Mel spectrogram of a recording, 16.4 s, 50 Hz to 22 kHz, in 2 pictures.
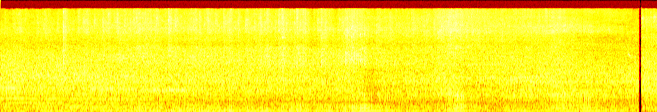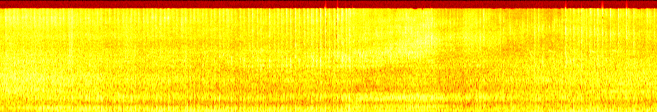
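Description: Corvette V8 engines revving and accelerating as two cars pull out one after the other. The exhaust note rises and falls a few times in the first half, then after a break a second car runs louder and steadier.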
